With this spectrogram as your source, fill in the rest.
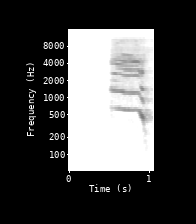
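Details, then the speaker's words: Imitated by a veterinary speaker during endoscopic larynx evaluation with doxapram: the high-pitched, whistling, fluttering inspiratory sound of a dog's laryngeal paralysis. Dogs often make it before full stridor while just walking, suggesting early laryngeal paralysis (unconfirmed). "All right, so that fluttering sound, very often they'll come in before they get to the stridorous point and have that sound just walking down the hallway"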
